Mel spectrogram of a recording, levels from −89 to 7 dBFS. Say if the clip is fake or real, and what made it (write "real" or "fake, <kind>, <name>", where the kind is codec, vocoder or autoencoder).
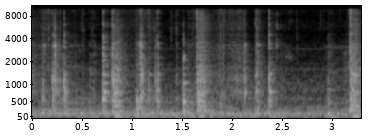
real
